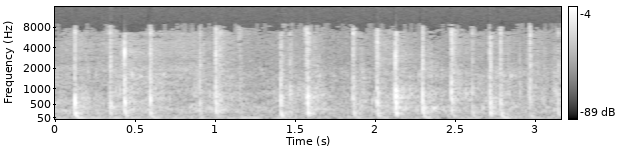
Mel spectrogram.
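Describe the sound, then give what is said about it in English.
Horse hooves clip-clop on a ride along a mountain stream. Many hoofbeats make a steady, clattering rhythm of sharp knocks, with no talk over them. “suppose you join Ralph and myself as we're riding along a mountain stream not very far from Knotty Pine.”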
